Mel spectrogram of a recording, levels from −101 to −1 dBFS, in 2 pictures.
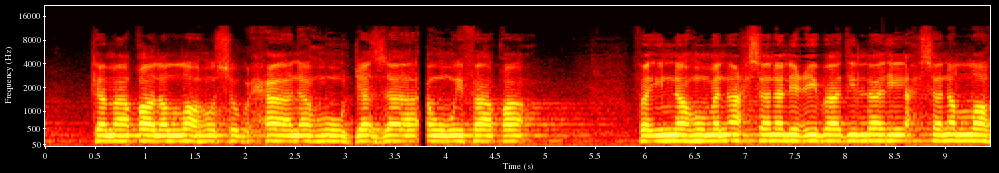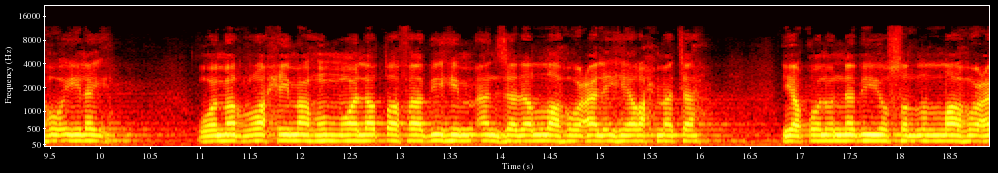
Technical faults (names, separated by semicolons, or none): repeated packet loss (robotic sound)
